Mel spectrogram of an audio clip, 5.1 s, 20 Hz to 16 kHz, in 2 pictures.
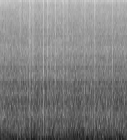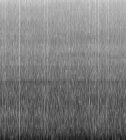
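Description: Suzuki GR150 motorcycle engine running steadily while riding at road speed, mixed with wind noise on the microphone.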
